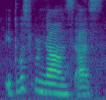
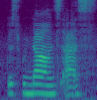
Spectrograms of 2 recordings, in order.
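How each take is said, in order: No difference in how they are said.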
